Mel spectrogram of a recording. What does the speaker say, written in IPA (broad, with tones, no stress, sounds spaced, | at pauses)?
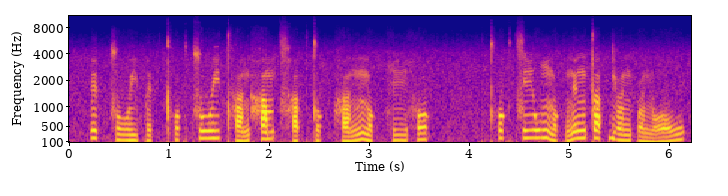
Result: ɪ˥ k̚ s uː˨ j p ɪ˨ k̚ t̪ʰ ʊ˧ k̚ t͡s uː˥ j t̪ʰ ɐ˨˥ n h ɐ˥ m t͡sʰ ɐ˨˥ k̚ t̪ ʊ˨ k̚ h ɐ˨˥ n n̪ ʊ˨˥ k̚ h iː˧ h ʊ˥ k̚ | t̪ʰ ʊ˥ k̚ t͡s iː˥ w n̪ ʊ˨ k̚ n̪ ɪ˥ ŋ t̪ ɐ˥ k̚ j ɵ˧ n p ɵ˨˩ n o˨˥ w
